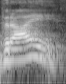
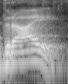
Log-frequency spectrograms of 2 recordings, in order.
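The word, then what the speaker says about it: drei: 20 + 3 20 + 3 three को बोलते हैं द्राए। थ्री को बोलते हैं द्राय उन जंजिश उंडाजिश थ्री को क्या बोलते हैं?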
